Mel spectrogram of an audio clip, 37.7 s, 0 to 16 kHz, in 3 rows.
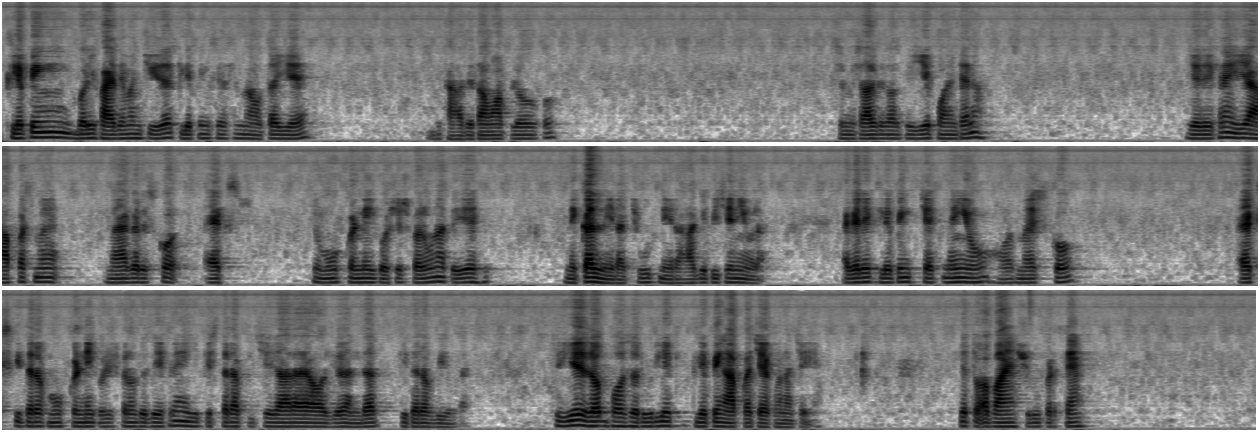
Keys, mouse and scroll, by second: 0.5-3.1 scroll up 2, 3.1 Tab, 5.4-7.2 drag, 7.2 g, 8.8-10.2 drag, 10.2 g, 21.2-22.9 drag, 22.9 g, 31.6-33.7 drag, 33.7 KP_1, 35.1-35.7 scroll down 2, 35.7-37.6 shift+middle drag.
